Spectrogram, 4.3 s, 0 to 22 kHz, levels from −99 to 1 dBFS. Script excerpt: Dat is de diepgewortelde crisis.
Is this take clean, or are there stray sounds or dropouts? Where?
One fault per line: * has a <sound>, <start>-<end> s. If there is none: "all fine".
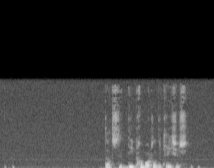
all fine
